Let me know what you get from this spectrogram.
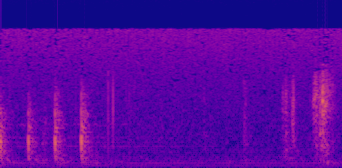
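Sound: knock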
